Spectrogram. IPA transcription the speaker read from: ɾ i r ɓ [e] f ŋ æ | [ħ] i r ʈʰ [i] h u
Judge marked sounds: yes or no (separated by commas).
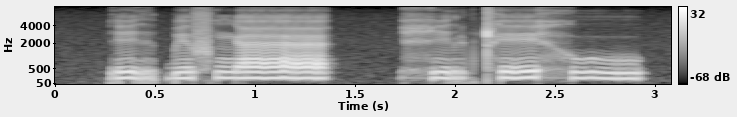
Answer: yes, no, no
